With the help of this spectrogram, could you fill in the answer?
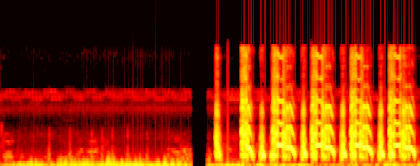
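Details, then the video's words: Grey francolin (partridge) calling: loud, harsh, ringing notes about twice a second after a low rumbling murmur of background noise. "teetar ka awaz calling Partridge sounds Francolin voice"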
